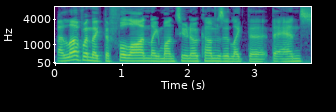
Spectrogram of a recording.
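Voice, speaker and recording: A man's voice: mid-range voice, fairly even intonation, moderate pace, sharp tone, smooth. A young man hosting a casual music chat, eagerly explaining song meanings and styles. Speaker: podcast host.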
